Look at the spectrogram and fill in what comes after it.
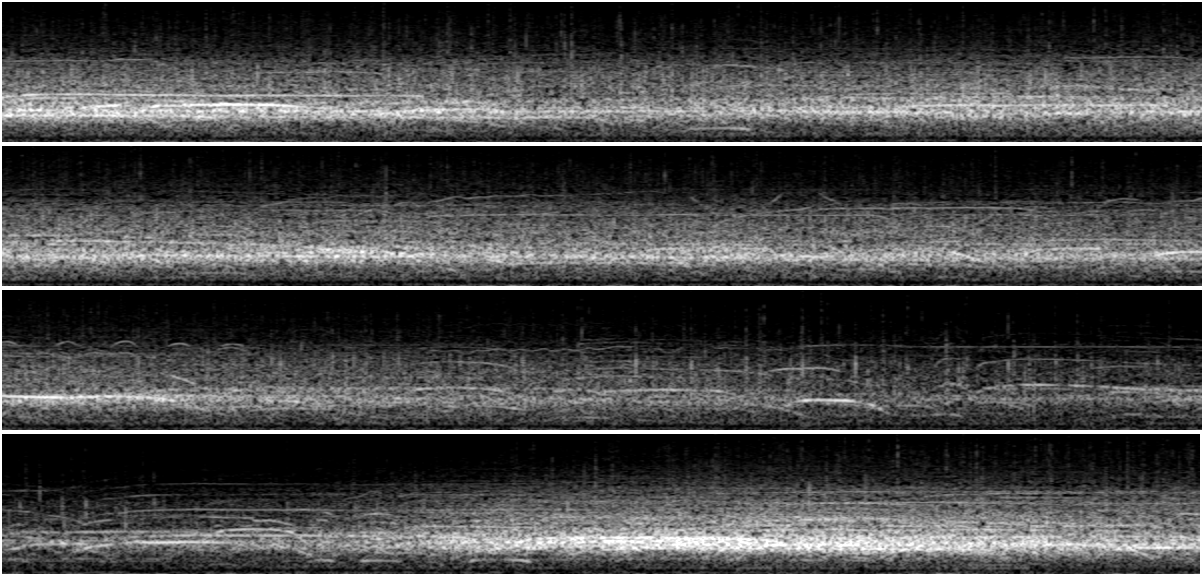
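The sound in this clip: Audience applause welcoming a Seminole chief who is about to sing: sustained, steady clapping from a crowd that holds for over twenty seconds, dips slightly, then swells again near the end.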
